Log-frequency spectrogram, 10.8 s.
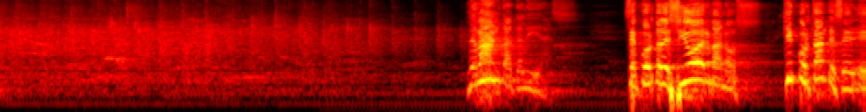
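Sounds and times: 
audience applause: 0:00.0 - 0:06.3
speech: 0:05.9 - 0:07.1, 0:07.9 - 0:10.8.

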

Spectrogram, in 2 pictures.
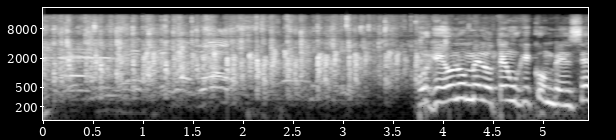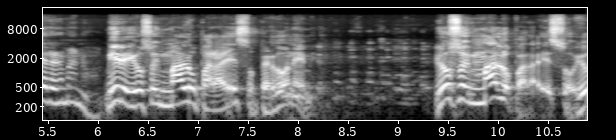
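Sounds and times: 
audience applause: 0:00.0 - 0:04.2
speech: 0:03.8 - 0:08.4, 0:09.4 - 0:10.8
laughter: 0:08.0 - 0:09.7.

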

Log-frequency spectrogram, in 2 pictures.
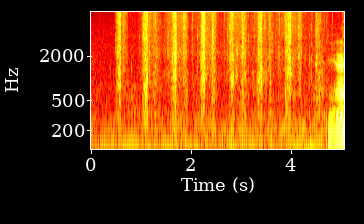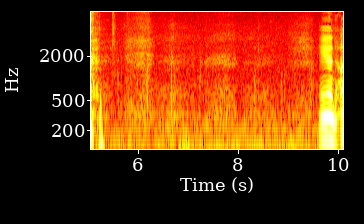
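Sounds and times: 
footsteps crunching through dry leaves: 0:00.4 - 0:07.4
speech: 0:04.8 - 0:05.4, 0:09.6 - 0:10.1.

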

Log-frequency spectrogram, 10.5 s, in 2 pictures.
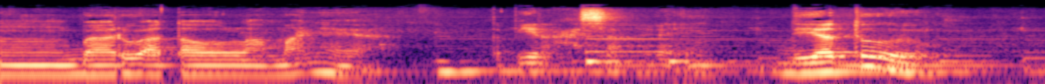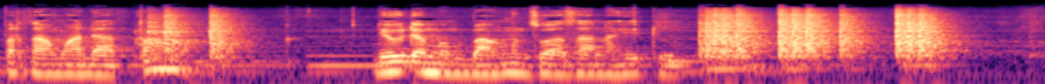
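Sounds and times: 
speech: 0:00.4 - 0:06.4, 0:07.1 - 0:09.1
noisy wooden chair knocking: 0:05.9 - 0:06.6, 0:08.7 - 0:10.4.

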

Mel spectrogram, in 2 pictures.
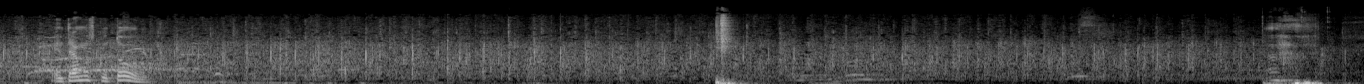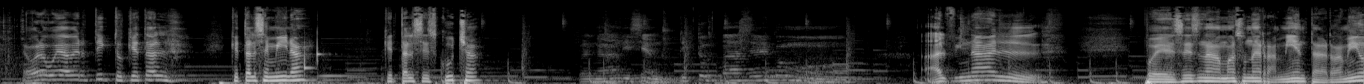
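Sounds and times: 
applause: 0:00.0 - 0:13.7
speech: 0:00.5 - 0:01.6, 0:14.6 - 0:16.8, 0:17.5 - 0:18.6, 0:23.0 - 0:24.2, 0:25.1 - 0:27.2.

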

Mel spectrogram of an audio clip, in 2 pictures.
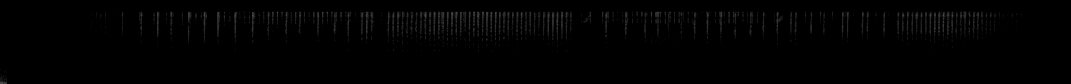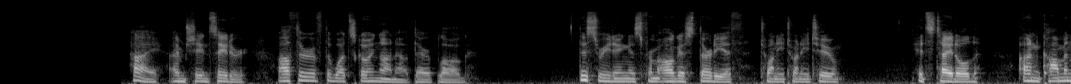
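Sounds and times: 
Great Basin crackler grasshopper crackling: 0:00.6 - 0:10.5
speech: 0:12.0 - 0:15.5, 0:16.5 - 0:19.2, 0:19.8 - 0:21.4.

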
